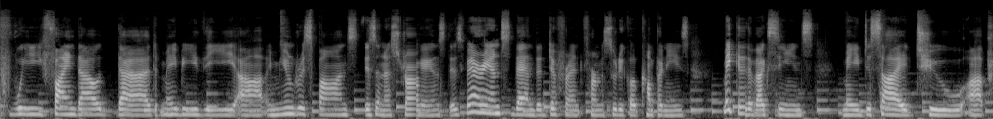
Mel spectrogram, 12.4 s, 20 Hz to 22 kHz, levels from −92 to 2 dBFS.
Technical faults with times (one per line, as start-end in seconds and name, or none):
5.09-5.21 burst of packet loss
8.03-8.09 short concealed packet loss
9.25-9.33 burst of packet loss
